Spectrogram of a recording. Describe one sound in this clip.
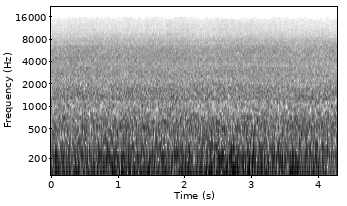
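Water pours steadily from a bridge into a river below.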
